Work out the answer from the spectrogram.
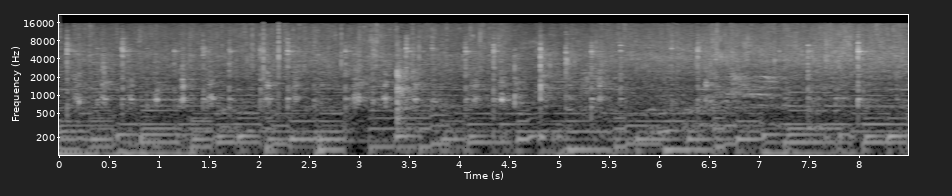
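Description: Sliced green onion and garlic sizzling in oil in a nonstick wok, stirred with wooden chopsticks that click and scrape against the pan again and again.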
